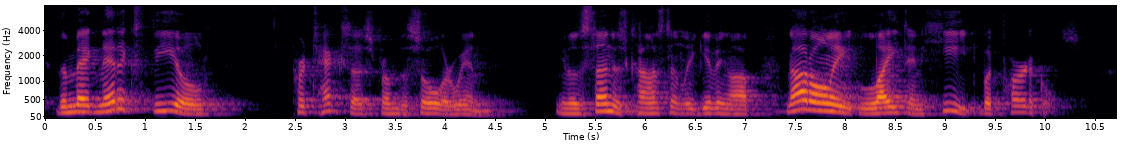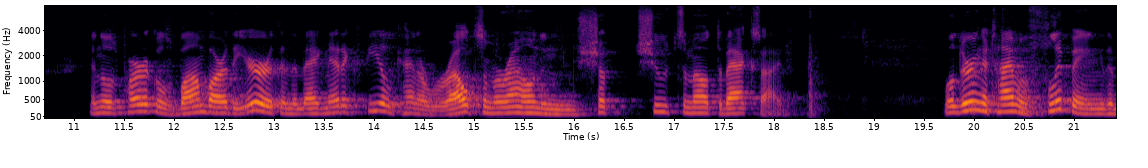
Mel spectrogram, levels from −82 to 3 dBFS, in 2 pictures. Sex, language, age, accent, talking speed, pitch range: male, English, 50-69, American, 145 wpm, 135-190 Hz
